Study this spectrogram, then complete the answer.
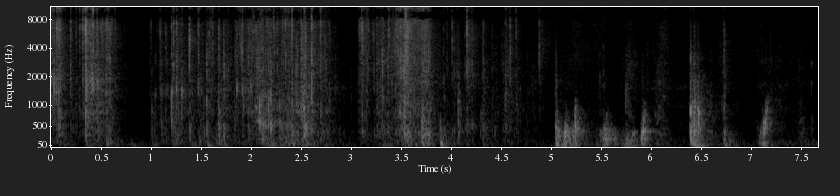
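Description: Paper crinkles and rustles up close as sheets are handled, with bursts of crackling, brief pauses, and sharper crumpling toward the end.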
